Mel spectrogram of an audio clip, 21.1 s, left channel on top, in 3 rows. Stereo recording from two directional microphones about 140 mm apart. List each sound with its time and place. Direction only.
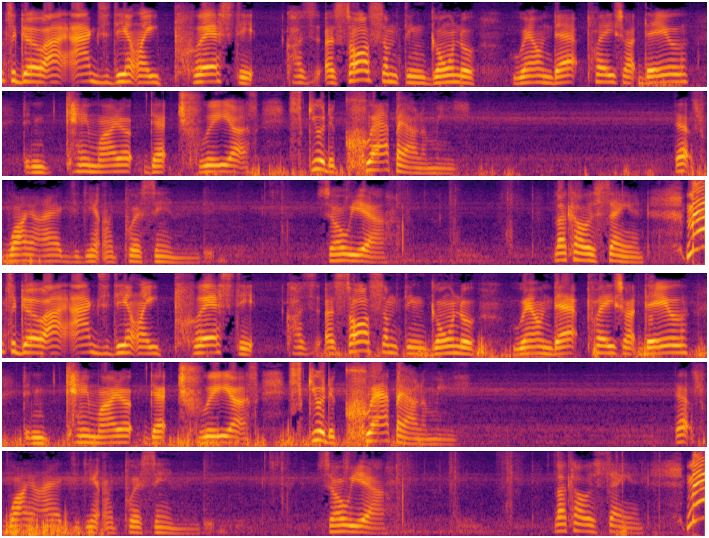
0.0 s speech: 5° left (ahead or behind)
4.5 s speech: 10° right (ahead or behind); by 11.7 s 5° left (ahead or behind)
13.7 s speech: 30° left (ahead or behind)
17.5 s speech: 10° left (ahead or behind)
19.6 s a woman's voice: 45° left (ahead or behind)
